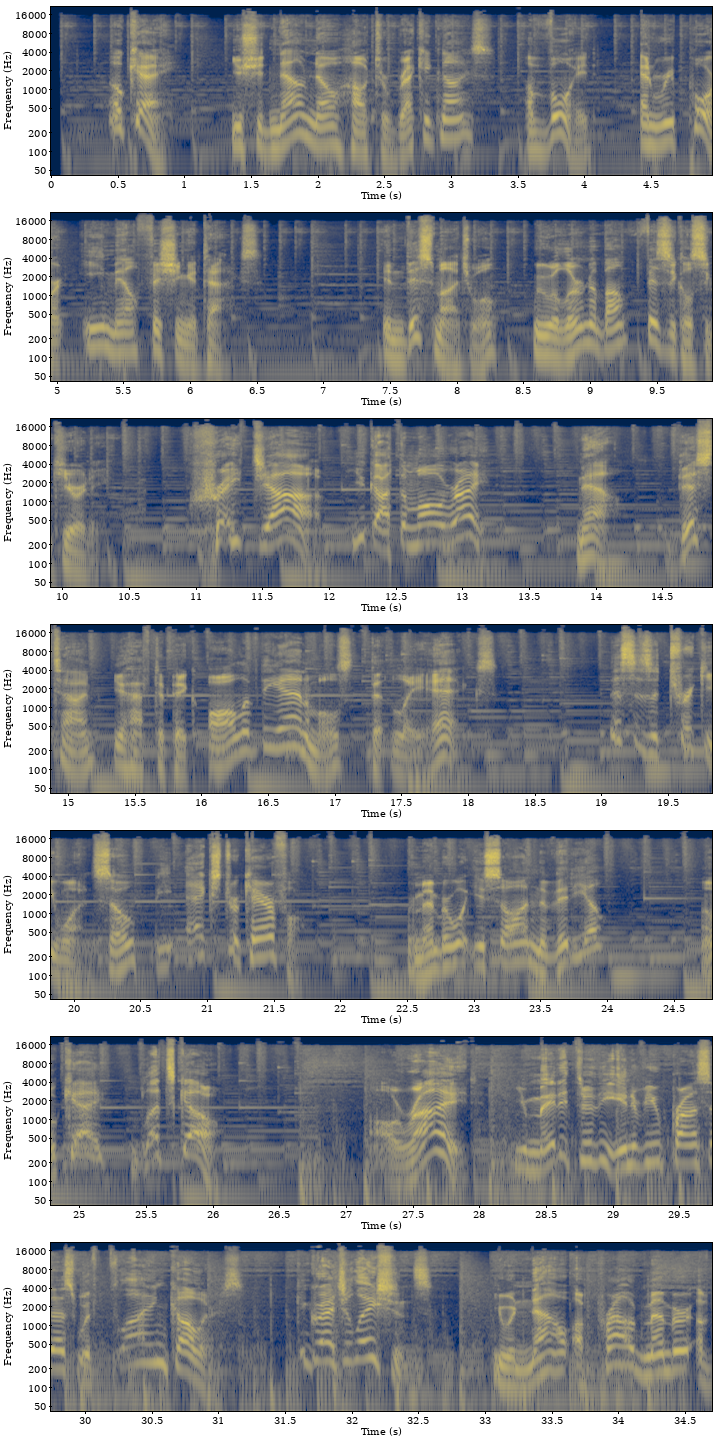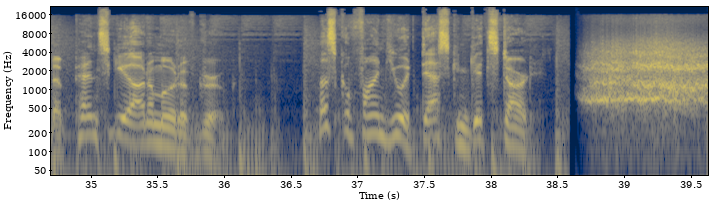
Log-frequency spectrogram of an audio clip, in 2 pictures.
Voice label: e-learning; E-Learning Demo

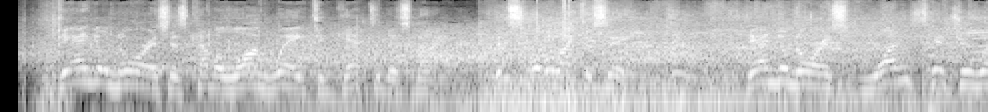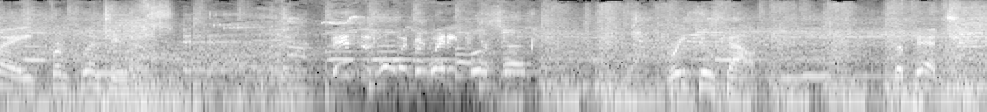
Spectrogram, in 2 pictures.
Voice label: Sports Play by Play

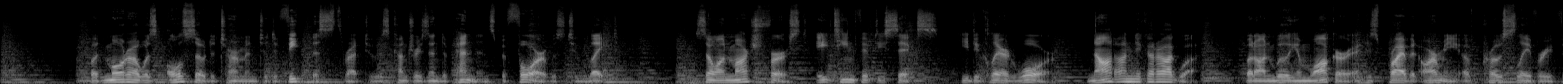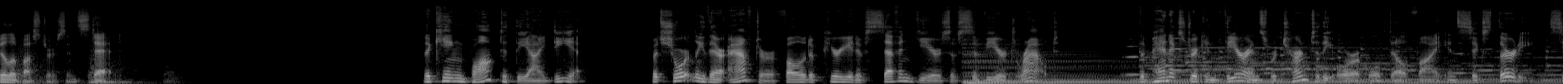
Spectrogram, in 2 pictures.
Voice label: History Doc Narration

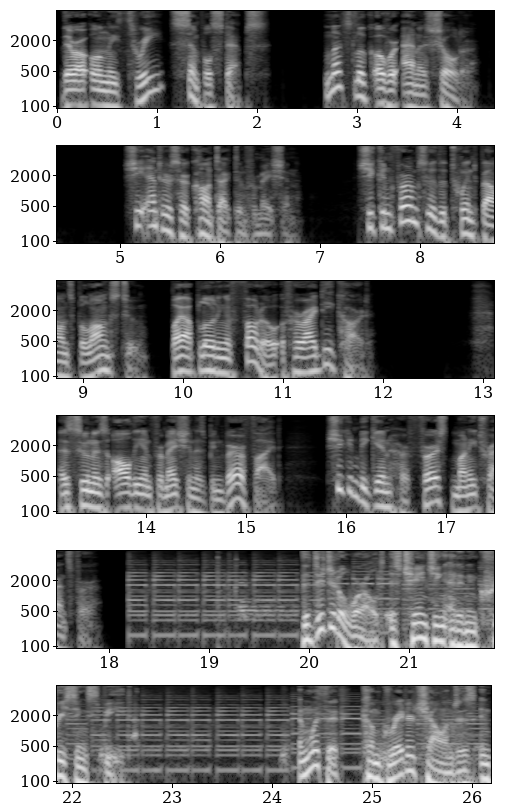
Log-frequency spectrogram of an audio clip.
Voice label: Transatlantic

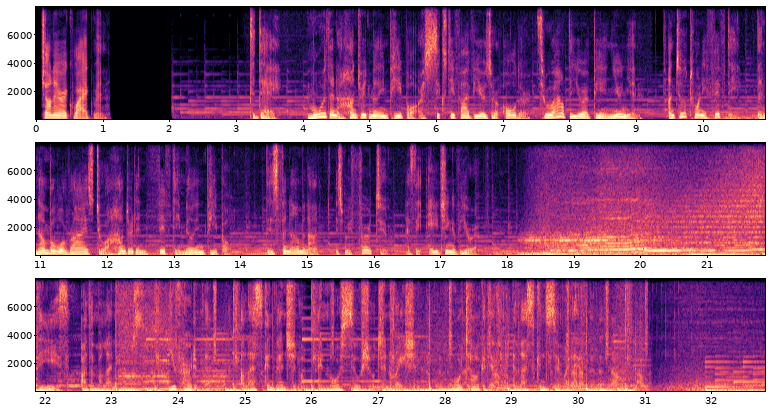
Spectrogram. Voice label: corporate

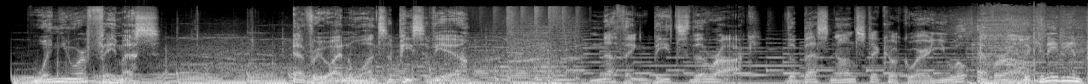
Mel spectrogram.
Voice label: TV Ads; Demo Reel TV Ads

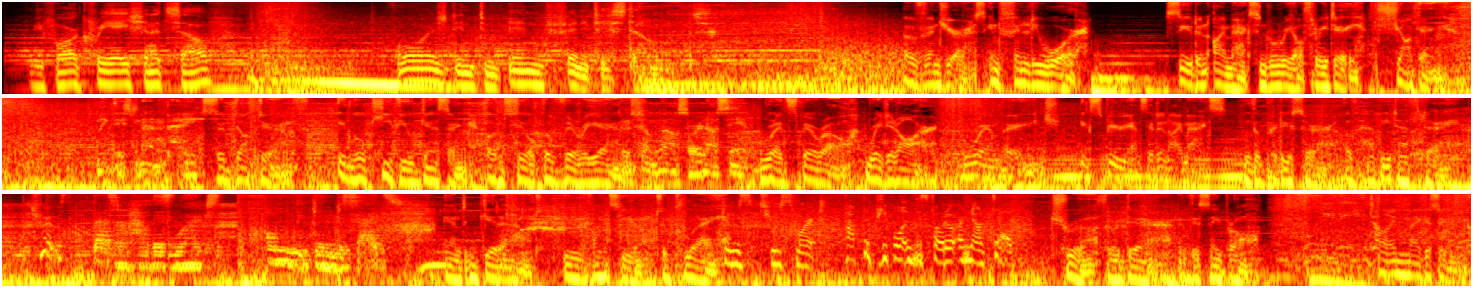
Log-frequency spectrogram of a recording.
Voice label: Modern Trailer Voice, Trailer Dark

